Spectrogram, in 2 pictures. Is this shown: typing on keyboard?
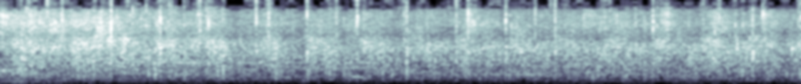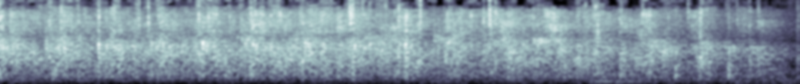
no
